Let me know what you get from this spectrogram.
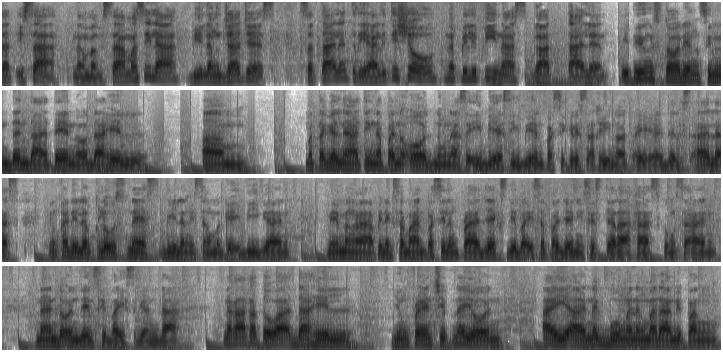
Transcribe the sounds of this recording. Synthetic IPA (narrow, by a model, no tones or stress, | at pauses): ɐt̪̚ʔɪsanɐŋmɐɡsaːmɐsɪlabiːlɐŋd͡ʒad͡ʒɛsː | ɐt̪alɛnt̪ɾɪalɪt̪iʃownɐpɪlɪpiːnɐsɡat̪ːalɛ̃nt̪̚ʔɪt̪ojʊŋɪst̪o̞ɾjɐŋsɪnʊnd̪ɐnd̪aːt̪ɛnːo̞d̪aːɦɪl | ʔɐmː | ɐt̪ɐɡɐlnaːt̪ɪŋnɐpɐno̞ʔo̞d̪̚nʊŋnaːsɐʔibiʔɛsibiːʔɛnpɐsikɾɪsʔɐkiːnoʔɐt̪ʔajʔɛd̪ɛlsʔaːlɐs | jʊŋkɐnɪlaŋklowsnɛsbiːlɐŋɪsaŋmɐɡ̚kɐʔɪbiːɡɐn | mɐjmɐŋapɪnɐɡsɐmaːhɐnpɐsɪlaŋpɾad͡ʒɛk̚t̪sd̪ɪbaʔɪsapɐd͡ʒɐnjʊŋsɪst̪ɛɾaːkɐskʊŋsɐʔanː | ɐnd̪o̞ʔo̞nd̪ɪnsɪvajsɡɐnd̪a | nɐkaːkɐt̪ʊwad̪aːɦɪl | jʊŋfɹɛnd̪ʃɪp̚nɐjo̞nʔɐjɐnɐɡ̚buːŋɐnɐŋmɐɾaːmɪpɐŋ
